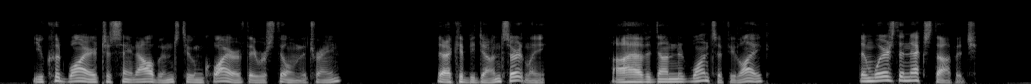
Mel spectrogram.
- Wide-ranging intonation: Yes, wide, 5.8 semitones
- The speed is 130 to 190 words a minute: No, average, 200 wpm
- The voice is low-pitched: Yes, low, 115 Hz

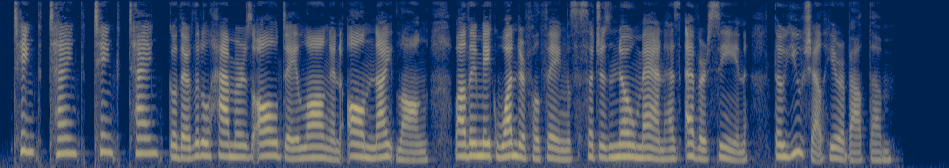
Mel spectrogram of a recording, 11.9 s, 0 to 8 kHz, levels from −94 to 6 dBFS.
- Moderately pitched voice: No, high, 200 Hz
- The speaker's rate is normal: Yes, average, 165 wpm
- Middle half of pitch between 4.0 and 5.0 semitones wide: Yes, average, 4.3 semitones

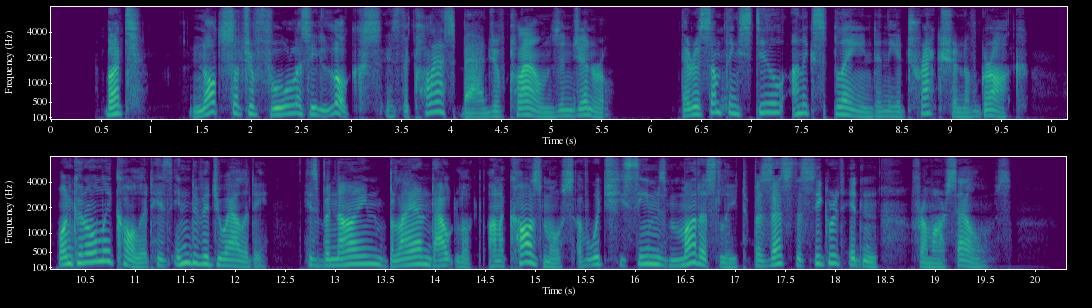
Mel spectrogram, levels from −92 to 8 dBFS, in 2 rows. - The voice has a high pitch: No, medium, 170 Hz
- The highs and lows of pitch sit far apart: Yes, wide, 7.0 semitones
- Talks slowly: No, average, 170 wpm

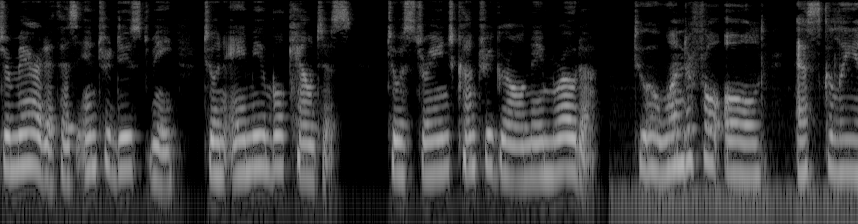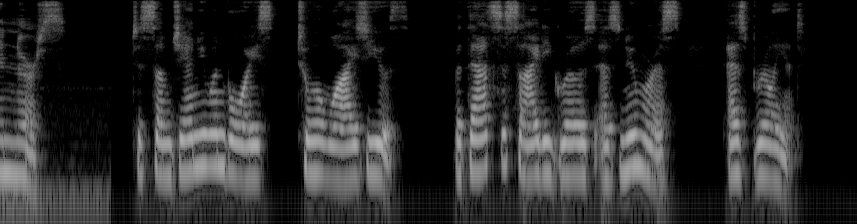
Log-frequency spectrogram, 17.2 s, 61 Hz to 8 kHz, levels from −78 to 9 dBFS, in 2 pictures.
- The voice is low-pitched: No, medium, 185 Hz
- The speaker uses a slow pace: Yes, slow, 125 wpm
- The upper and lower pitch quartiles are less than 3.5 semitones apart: Yes, average, 2.8 semitones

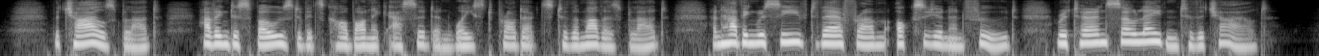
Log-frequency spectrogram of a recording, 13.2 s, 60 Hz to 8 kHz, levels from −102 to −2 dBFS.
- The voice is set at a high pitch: No, medium, 160 Hz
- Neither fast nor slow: No, slow, 130 wpm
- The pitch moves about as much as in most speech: Yes, average, 3.8 semitones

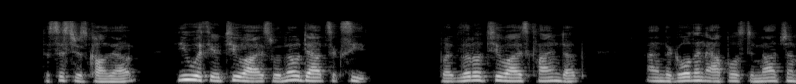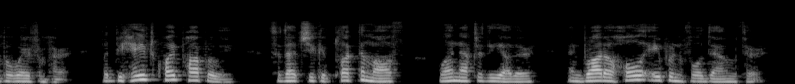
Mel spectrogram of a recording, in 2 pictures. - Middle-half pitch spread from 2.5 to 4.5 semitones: Yes, average, 3.9 semitones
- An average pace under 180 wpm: No, average, 200 wpm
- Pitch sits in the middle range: Yes, medium, 155 Hz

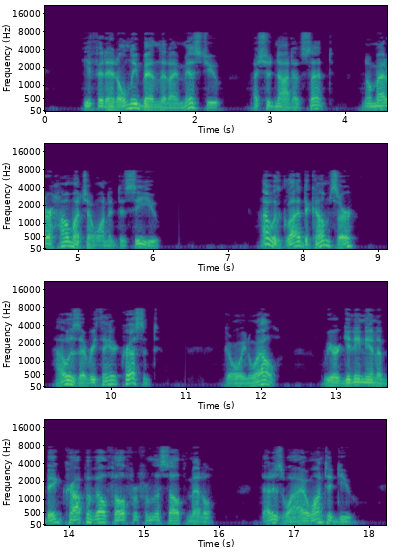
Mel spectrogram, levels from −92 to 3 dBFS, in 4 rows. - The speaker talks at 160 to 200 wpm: Yes, average, 180 wpm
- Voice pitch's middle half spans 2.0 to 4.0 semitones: No, average, 5.1 semitones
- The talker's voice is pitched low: Yes, low, 105 Hz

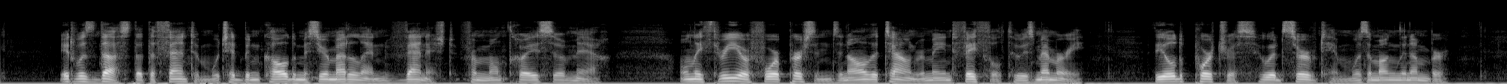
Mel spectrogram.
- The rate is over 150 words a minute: Yes, average, 165 wpm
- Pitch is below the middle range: Yes, low, 105 Hz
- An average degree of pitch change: Yes, average, 4.1 semitones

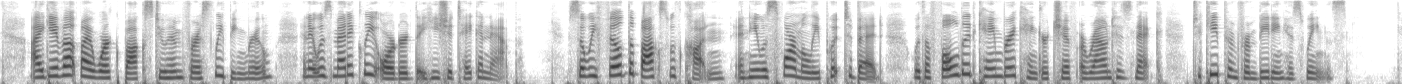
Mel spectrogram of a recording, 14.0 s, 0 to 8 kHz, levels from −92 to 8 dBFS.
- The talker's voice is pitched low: No, high, 235 Hz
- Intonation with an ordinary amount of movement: No, wide, 5.7 semitones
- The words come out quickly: Yes, fast, 220 wpm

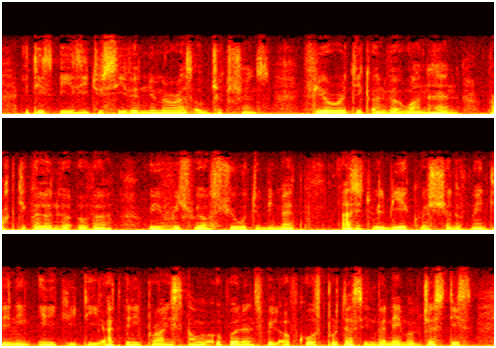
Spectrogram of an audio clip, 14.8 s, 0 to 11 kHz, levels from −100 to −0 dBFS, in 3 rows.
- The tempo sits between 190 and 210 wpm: Yes, average, 195 wpm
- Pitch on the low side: Yes, low, 125 Hz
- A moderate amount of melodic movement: No, narrow, 1.9 semitones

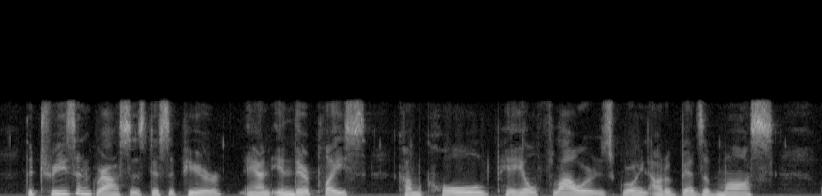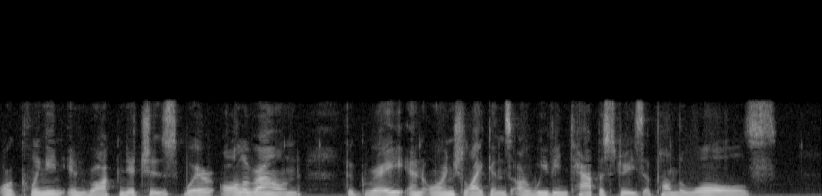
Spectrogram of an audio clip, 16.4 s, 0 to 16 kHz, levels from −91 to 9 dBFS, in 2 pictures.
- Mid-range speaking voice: Yes, medium, 170 Hz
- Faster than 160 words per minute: No, average, 140 wpm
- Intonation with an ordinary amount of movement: No, narrow, 2.2 semitones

